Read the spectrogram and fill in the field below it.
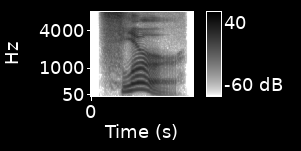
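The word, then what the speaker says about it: fleur: For r flur flower, you hear the sound.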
